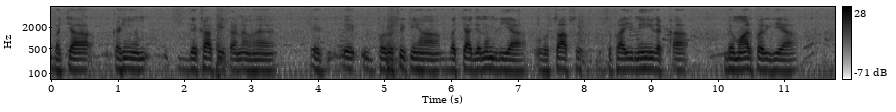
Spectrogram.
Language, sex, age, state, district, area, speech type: Urdu, male, 60+, Bihar, Supaul, rural, spontaneous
